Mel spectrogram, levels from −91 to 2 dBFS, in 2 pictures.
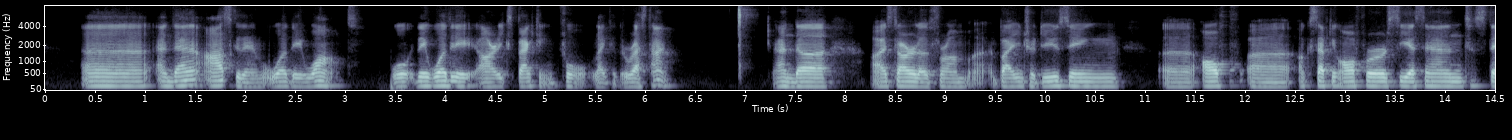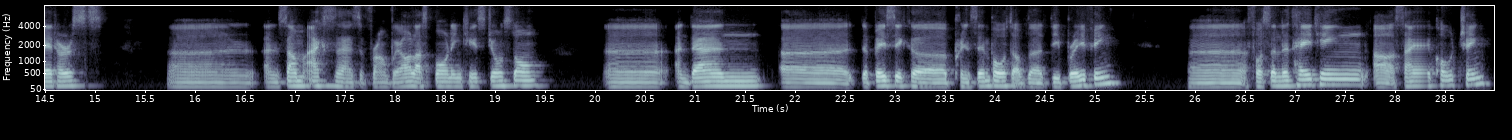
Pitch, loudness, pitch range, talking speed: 120 Hz, -25 LUFS, 110-125 Hz, 120 wpm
